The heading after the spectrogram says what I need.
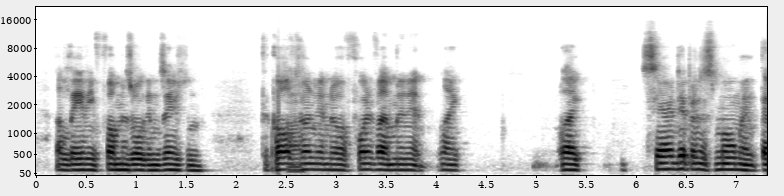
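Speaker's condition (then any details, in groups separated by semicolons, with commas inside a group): ALS; on drug, stronger bite, speaks better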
